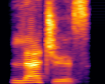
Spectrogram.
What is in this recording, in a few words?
"laches", Indian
